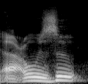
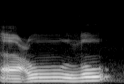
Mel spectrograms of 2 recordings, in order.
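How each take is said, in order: First: The middle consonant is a z sound. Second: The middle consonant is a thick emphatic dh. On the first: "baca dengan zai" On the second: "ketika ditebalkan a'udzu maka berubah menjadi dha"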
